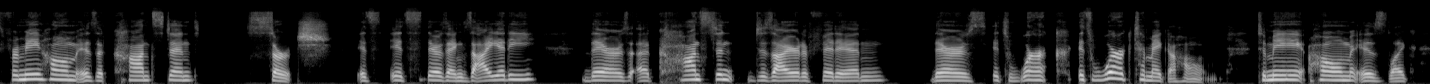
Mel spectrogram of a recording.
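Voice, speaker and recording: A woman guest author chatting casually in an interview, telling things in an animated way and acting out quotes. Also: on the low side, clear, resonant tone, no echo, clean studio sound.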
